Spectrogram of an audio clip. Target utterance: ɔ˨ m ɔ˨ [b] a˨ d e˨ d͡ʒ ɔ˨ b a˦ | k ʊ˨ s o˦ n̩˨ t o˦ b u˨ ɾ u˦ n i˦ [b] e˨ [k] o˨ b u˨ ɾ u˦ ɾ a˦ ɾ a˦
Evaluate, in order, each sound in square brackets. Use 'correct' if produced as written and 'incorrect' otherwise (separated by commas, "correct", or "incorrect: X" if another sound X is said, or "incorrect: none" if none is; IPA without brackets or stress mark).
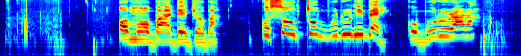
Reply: correct, correct, correct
